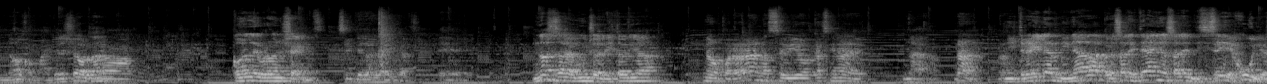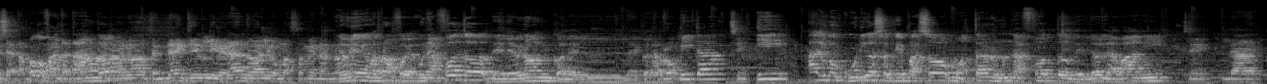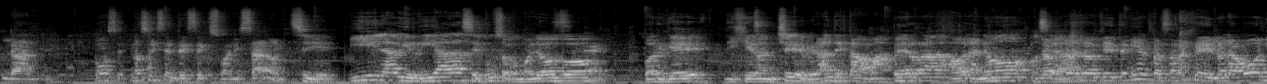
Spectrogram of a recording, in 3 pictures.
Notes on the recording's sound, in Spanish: Este episodio contó con un desperfecto de sonido (los micrófonos decidieron no grabar), así que la calidad es bastante cuestionable.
